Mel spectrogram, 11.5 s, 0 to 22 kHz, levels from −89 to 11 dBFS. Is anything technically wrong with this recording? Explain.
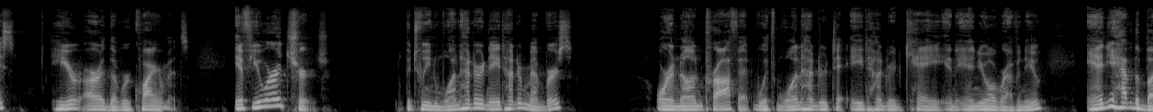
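Yes. At 5.83 s the speech halts for a rebuffering stall lasting 0.44 s, until 6.27 s, when it resumes with "or a nonprofit with". The player had exhausted its downloaded audio and waited for more. Unlike a dropout, nothing is skipped: speech picks up exactly where it stopped, only later.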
